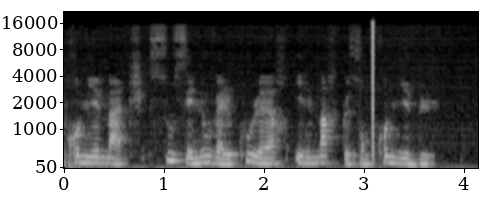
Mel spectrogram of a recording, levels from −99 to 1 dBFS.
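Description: From 0.45 s to 2.91 s the speech plays about 6.4% fast, raised by roughly 107 cents, a little over a semitone, and then drops back to normal pitch and pace. This is likely a drift correction step: clock-matching software changed the playback rate in one jump to manage its buffer. On a spectrogram the harmonics sit visibly higher across that stretch and step down at its end, and the waveform's cycles are correspondingly compressed.

At 3.07 to 3.09 s an uninitialised buffer produces a burst of harsh digital noise lasting about 23 ms, which fits a 1024-sample block played before any audio was written into it. Leftover memory was read as samples, giving a loud, abrupt blast. The waveform shows a dense slab of large values with hard edges, and the spectrogram shows a bright vertical band spreading across the whole frequency range.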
